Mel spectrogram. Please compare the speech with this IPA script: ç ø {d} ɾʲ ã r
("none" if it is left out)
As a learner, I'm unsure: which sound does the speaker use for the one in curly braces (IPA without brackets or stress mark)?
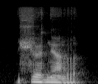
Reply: d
